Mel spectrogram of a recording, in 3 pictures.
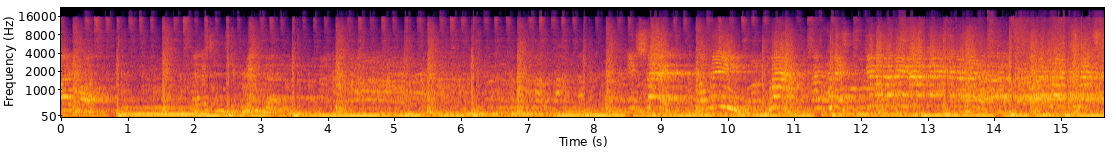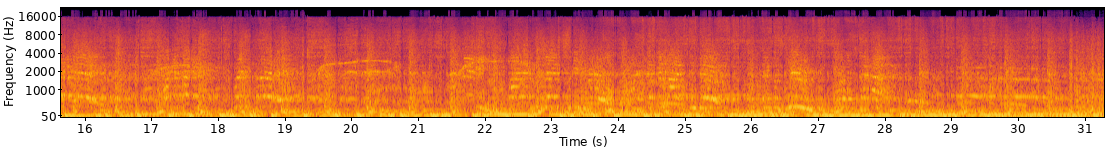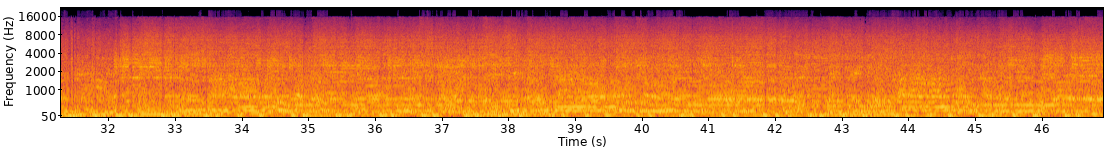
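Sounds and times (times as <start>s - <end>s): punk rock band playing: 0.0s - 46.9s
person singing: 29.2s - 46.9s.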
